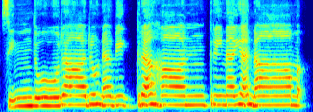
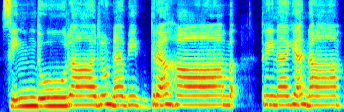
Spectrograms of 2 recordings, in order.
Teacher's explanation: when we are chanting together, that Anuswara will take the form of Na because the next letter is the Vyanjana, Trinayanam, the fifth letter of Tavarga.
